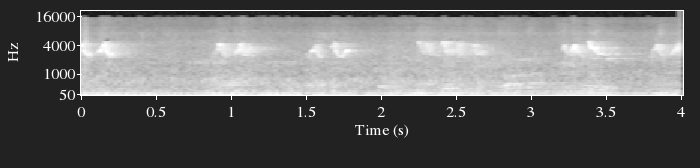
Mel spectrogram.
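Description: A songbird calling repeatedly: short clusters of two or three quick, high chirps, repeated roughly every second, over a low steady rumble.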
